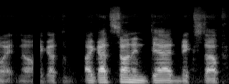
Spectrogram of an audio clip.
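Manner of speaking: usual speaking voice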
